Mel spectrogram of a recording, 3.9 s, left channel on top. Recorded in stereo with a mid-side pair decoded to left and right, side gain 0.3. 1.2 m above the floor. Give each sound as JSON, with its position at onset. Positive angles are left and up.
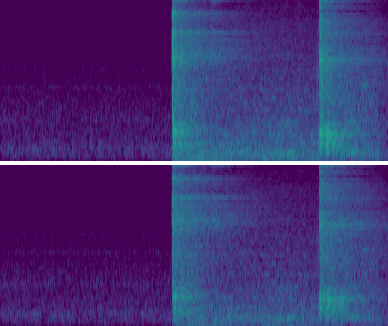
{"t": 1.7, "sound": "hammering", "azimuth_deg": 65, "distance_m": 0.7}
